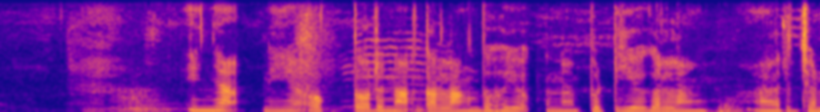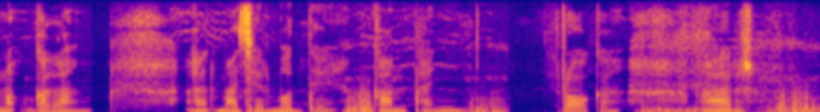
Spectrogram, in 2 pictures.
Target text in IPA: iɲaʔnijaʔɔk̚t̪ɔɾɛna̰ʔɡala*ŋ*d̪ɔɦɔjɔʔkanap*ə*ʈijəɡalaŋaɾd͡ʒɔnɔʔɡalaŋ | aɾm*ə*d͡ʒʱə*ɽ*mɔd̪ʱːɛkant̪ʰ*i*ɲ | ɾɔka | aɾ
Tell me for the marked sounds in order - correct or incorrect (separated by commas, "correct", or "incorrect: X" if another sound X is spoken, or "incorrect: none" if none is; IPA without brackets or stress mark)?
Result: correct, correct, incorrect: a, incorrect: ɾ, incorrect: a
